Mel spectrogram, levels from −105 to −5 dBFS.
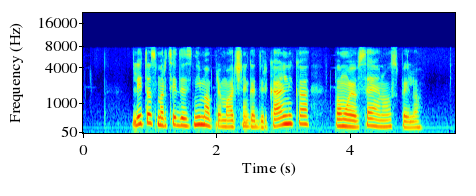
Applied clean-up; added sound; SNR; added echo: neural separator model SepFormer DNS4.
